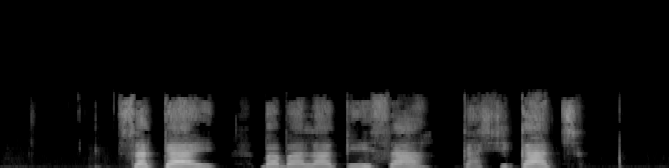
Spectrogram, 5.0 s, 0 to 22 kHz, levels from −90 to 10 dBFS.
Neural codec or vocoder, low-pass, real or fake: none; 9.9 kHz; real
